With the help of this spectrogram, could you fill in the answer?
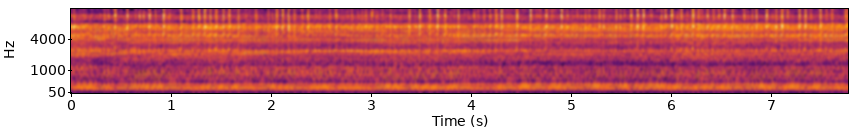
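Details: Three-year-old Huztl-based MS660/066 mill chainsaw, ported 56mm cylinder, after in-field clutch replacement: steady strong high-revving two-stroke howl holding even pitch without stumbles or surging; running cleanly.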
